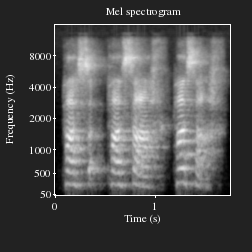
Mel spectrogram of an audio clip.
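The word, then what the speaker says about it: פסח: I'm not doing the vowels, but that would be pronounced more like Pasach.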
